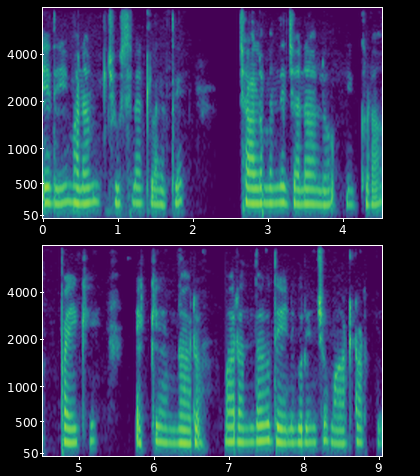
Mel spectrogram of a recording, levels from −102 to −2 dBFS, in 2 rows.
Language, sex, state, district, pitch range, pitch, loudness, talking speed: Telugu, female, Andhra Pradesh, Krishna, 200-225 Hz, 210 Hz, -27 LUFS, 95 wpm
